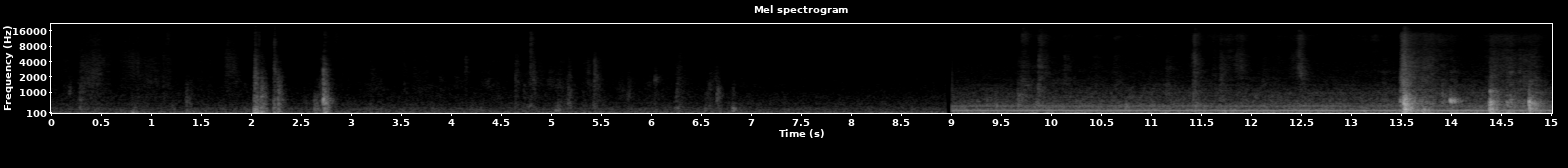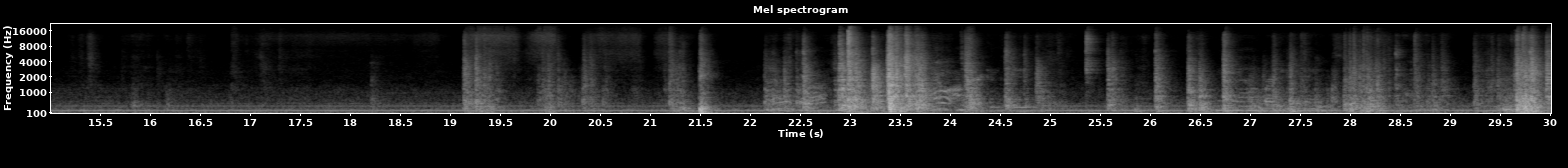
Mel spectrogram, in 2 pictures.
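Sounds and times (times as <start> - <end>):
steady low hum: 7.8 - 30.0
cupboard doors opening and closing: 19.1 - 30.0.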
